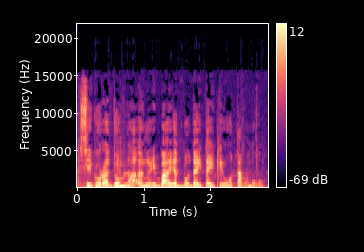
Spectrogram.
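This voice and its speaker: A woman playing a patient but exasperated landlady in a Filipino radio drama, with a husky voice. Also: high-pitched, animated, fairly quick, faint music behind, heavily acted. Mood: scolding.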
